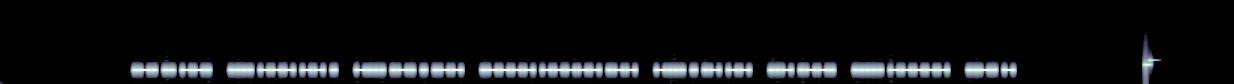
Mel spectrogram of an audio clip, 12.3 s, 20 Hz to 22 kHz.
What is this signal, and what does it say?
Morse code, heard as a keyed tone, about 37 wpm, 700 Hz. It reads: RIG HOME BREW 10W BEAM UP 50 FT
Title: Practice QSO - Exchange 2 - Info - 40wpm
